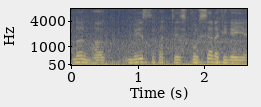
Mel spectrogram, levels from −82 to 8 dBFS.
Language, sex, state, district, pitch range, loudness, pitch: Hindi, male, Bihar, Lakhisarai, 145-165 Hz, -17 LUFS, 155 Hz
